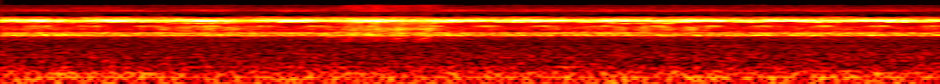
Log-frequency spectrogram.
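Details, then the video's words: Constant high cricket trills stack into a bright, even drone with no gaps, set against a soft low-pitched background hiss. "Relaxing Cricket Sounds"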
